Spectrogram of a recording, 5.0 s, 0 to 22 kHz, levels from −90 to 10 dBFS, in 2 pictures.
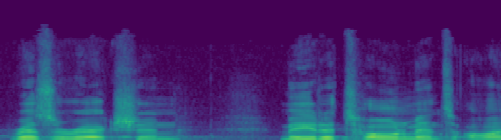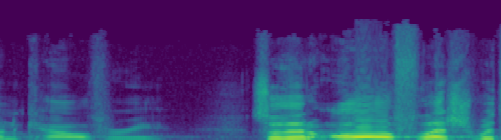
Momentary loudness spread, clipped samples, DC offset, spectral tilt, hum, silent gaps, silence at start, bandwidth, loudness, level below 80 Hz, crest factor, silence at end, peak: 19 LU; under 0.1%; under 0.1%; -3.5 dB/octave; none; none; 0.05 s; 15 kHz; -15 LUFS; -68 dBFS; 16 dB; 0.05 s; 0 dBFS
